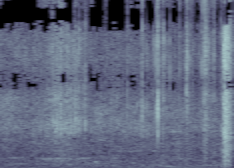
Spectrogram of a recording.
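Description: Steady supermarket background noise with a shopping cart rolling over tiled floor, and a plastic crisps bag crinkling near the end.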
